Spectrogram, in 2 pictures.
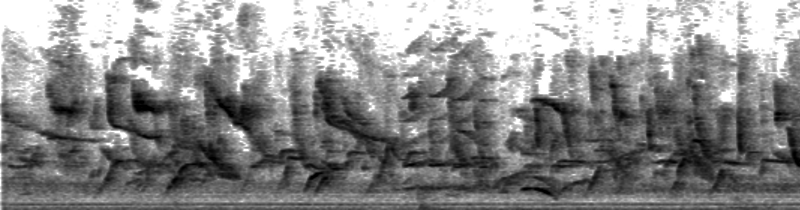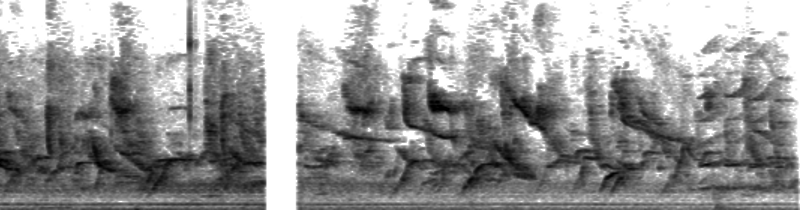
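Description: Many birds chirping and twittering together in quick, overlapping calls, over a faint steady hum; the sound cuts out for a moment about nine seconds in.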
